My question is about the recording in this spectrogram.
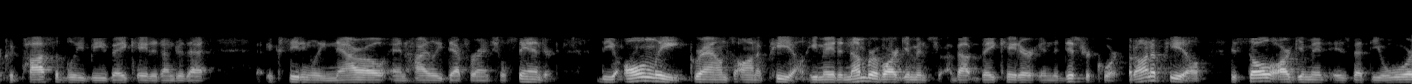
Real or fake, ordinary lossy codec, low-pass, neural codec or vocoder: real; MP3, 32 kbps; 3.6 kHz; none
